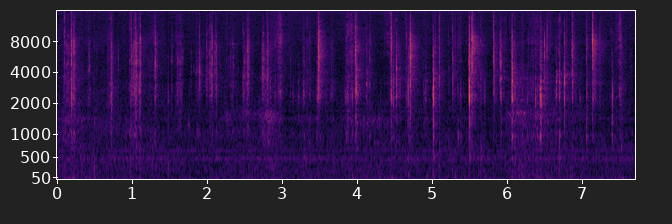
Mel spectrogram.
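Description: Clicking and rattling of retro game controller joysticks and buttons, a dense run of small, close plastic clicks tapping out an irregular, fast rhythm with no talk over them.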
